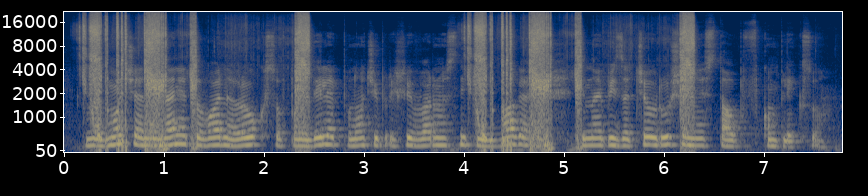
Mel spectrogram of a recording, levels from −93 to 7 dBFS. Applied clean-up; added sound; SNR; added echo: none; Packing tape, duct tape; -1 dB; none.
